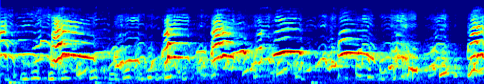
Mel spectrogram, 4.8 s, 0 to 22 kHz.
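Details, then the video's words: Two-week-old Australian Labradoodle puppies at play, just beginning to open their eyes: drawn-out high squeals and whines stand out above a bed of lower grumbling and muttering from littermates, calls coming in bursts about every second. "Whinney's Australian Labradoodle puppies - 2 weeks old"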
